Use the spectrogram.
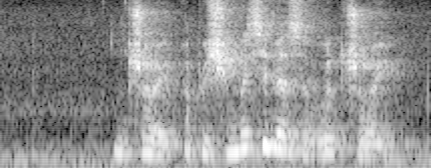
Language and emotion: Russian, neutral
